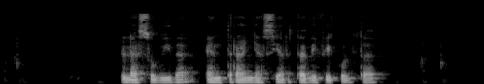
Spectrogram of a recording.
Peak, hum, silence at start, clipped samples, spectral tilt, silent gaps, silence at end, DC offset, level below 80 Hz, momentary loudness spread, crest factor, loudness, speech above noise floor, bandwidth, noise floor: -10 dBFS; none; 1.2 s; under 0.1%; -5.5 dB/octave; none; 1 s; under 0.1%; -52 dBFS; 6 LU; 20 dB; -28 LUFS; 48 dB; 11.5 kHz; -75 dBFS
